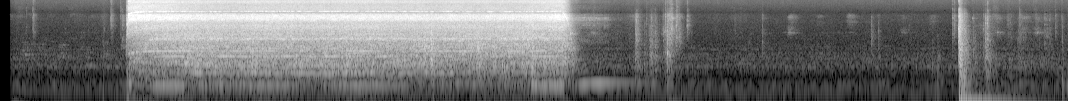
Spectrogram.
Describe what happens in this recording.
I started vacuuming the bathroom, then I opened the window to let a bug out, just to close it again.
